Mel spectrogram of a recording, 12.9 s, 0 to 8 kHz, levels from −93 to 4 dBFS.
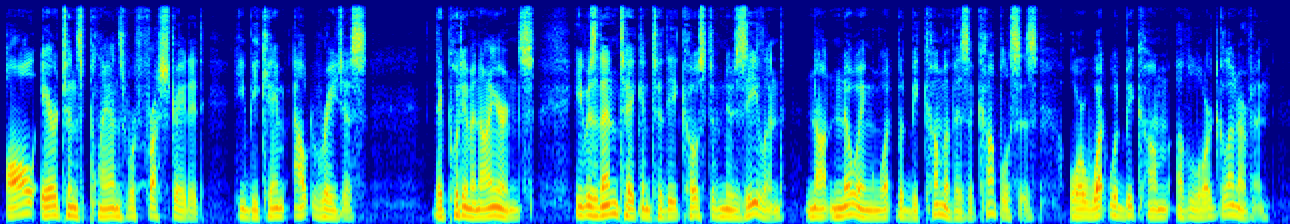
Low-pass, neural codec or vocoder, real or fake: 7.2 kHz; none; real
